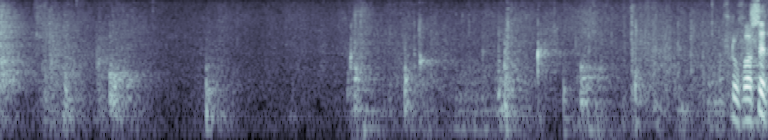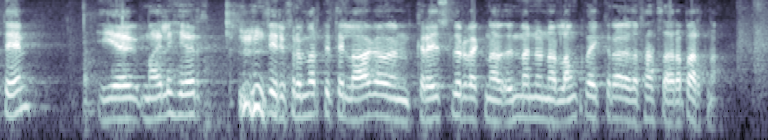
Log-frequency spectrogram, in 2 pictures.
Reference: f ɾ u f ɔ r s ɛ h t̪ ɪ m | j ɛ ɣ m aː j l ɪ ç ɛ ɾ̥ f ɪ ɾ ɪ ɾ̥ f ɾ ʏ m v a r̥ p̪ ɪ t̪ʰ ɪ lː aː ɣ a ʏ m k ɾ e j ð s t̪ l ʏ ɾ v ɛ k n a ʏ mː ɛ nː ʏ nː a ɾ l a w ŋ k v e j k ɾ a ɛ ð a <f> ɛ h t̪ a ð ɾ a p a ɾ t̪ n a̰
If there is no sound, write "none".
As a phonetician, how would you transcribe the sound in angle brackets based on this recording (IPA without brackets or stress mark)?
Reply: f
